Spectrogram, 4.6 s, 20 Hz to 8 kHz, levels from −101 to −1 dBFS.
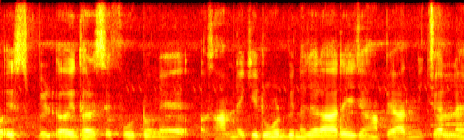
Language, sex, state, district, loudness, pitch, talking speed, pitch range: Hindi, male, Uttar Pradesh, Lucknow, -20 LUFS, 110 Hz, 260 wpm, 110-115 Hz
